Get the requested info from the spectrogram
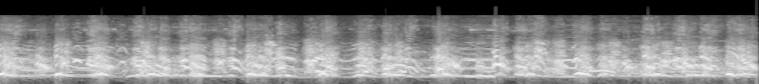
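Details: A dog pack howls in a busy overlapping chorus of wavering howls, quick yips and barks, with one steady low howl running underneath throughout.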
